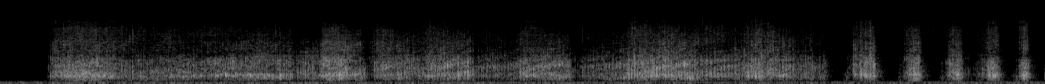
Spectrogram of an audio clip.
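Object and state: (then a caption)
Loop-pile carpet being scratched. Long nails rake and scratch across a grey loop-pile berber carpet floor with both hands, producing a continuous dry, rasping scrape for about eight seconds. It ends in a series of short, separate scratching strokes with brief gaps between them.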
